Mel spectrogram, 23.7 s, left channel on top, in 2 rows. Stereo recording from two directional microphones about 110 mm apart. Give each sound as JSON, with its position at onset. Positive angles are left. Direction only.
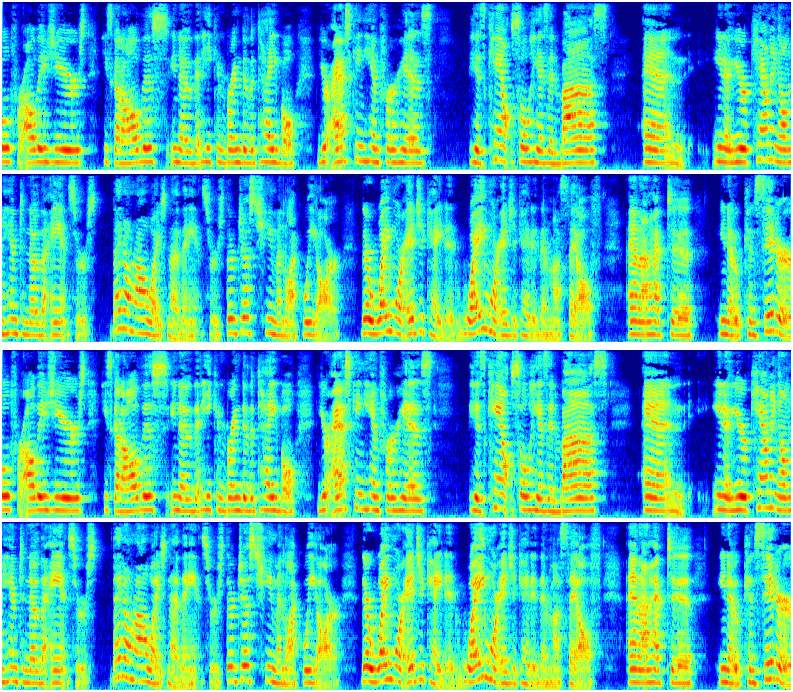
{"t": 0.0, "sound": "speech", "side_deg": -15}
